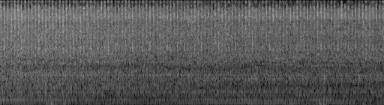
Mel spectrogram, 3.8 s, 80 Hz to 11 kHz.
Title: Cylinder misfire on VW Passat Jetta 2.5L - fuel injector o-ring is not sealing properly.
